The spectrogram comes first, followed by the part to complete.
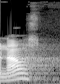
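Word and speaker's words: gnu: and Pelican clue so now students you never see a noon see sometimes some people call it new and sometimes some people call it new and G is silent so it's no so exactly no are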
